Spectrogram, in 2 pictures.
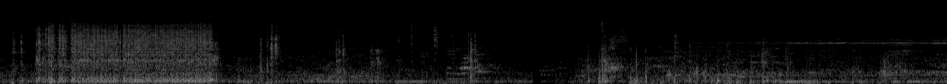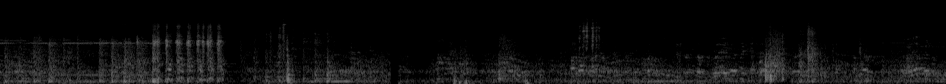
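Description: Cordless impact wrench hammering a sway-bar end-link nut: a loud burst of about two seconds at the start, then a longer rattling run in the middle, with clinks of hand tools on metal between.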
